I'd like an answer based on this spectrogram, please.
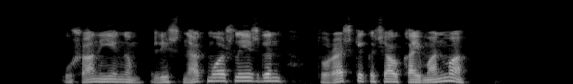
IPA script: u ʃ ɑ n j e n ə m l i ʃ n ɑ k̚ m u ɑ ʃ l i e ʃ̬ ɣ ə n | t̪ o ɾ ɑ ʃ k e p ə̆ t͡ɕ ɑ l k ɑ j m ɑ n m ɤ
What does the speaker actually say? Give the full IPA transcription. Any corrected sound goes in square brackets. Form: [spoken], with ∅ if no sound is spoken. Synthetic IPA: u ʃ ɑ n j e [ŋ] ə m l i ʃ n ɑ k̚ m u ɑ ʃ l i e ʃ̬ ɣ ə n | t̪ o ɾ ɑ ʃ k e [k] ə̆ t͡ɕ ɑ l k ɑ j m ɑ n m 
